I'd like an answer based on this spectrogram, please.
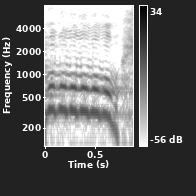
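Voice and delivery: high, rapid run of whoas; halting whoas. Acted. Preacher stopping the complainer, urgent halting. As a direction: cut them off with urgent whoas.

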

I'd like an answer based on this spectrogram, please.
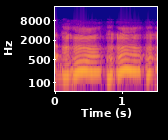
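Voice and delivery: soft whiny "mm-mm"; reluctant refusal. Acted. Believer turns down God's nudge, small reluctant grunts. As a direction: hum a quiet, childlike no.

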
